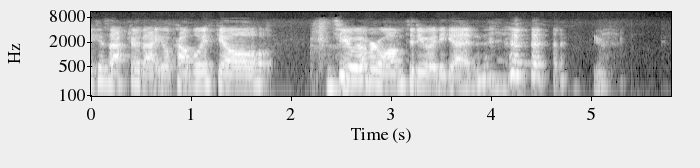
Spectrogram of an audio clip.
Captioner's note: laughing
